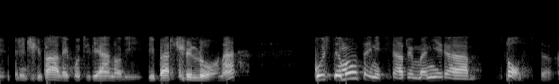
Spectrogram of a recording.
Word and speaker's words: Puigdemont: Mi dici tra l'altro come si, visto che tu sai bene il catalano, come si pronuncia il suo cognome? – Si pronuncia Puigdemont. – Puigdemont, è scritto Puigdemont, ma Puigdemont, vediamo se me lo ricordo, va bene.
